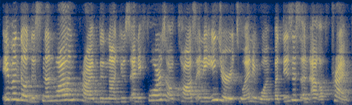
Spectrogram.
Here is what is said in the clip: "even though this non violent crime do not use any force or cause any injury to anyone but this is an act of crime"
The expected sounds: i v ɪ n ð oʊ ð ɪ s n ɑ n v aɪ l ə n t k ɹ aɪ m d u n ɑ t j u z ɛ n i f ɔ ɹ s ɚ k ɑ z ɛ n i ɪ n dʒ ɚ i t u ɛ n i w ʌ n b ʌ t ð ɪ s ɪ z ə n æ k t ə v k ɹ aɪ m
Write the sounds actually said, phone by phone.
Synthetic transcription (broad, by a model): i v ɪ n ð oʊ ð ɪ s n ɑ n w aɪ l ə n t k ɹ aɪ m d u n ɑ t j u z ɛ n i f ɔ ɹ s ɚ k ɑ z ɛ n i ɪ n dʒ ɚ i t u ɛ n i w ʌ n b ʌ t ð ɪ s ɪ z ə n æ t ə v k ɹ aɪ m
